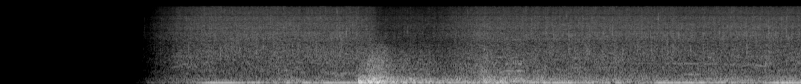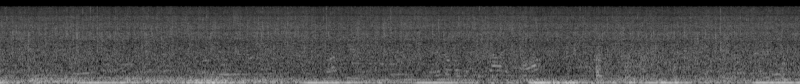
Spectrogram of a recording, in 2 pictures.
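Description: Heavy rain pouring onto a flooded street in a thunderstorm, a steady dense hiss that starts abruptly about a second and a half in. A louder sudden crack of thunder comes a little under four seconds in.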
